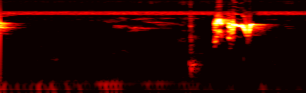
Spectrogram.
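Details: Lively sooty-headed bulbul used as a lure sings a single quick, gurgling phrase of rising and falling notes after a quiet stretch, with a thin steady high whine in the background.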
